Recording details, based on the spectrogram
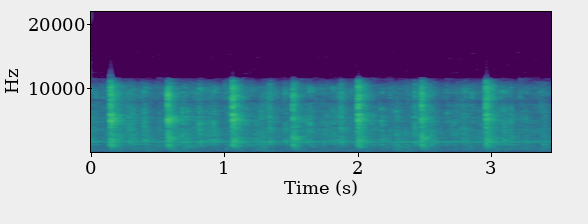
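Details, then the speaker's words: Live-steam model locomotive during pre-firing checks, idle lowered by adjusting the blower valve: crisp, evenly spaced exhaust puffs about two per second with no misses or hiss; a clean, steady slow idle. "la machine commence à ralentir progressivement on a donc ralenti qu'il ya déjà assez intéressant"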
